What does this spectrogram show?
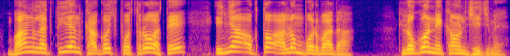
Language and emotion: Santali, angry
